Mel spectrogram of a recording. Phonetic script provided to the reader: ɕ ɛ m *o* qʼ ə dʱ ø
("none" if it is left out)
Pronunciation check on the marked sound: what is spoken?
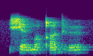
o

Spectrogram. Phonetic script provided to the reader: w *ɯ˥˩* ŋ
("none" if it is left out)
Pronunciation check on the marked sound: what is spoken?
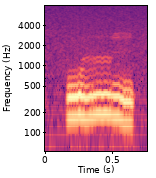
ɯ˥˩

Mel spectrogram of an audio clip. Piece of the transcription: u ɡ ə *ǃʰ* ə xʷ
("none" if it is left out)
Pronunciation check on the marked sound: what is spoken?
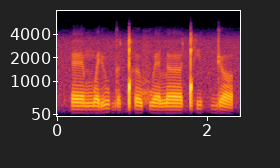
ǃʰ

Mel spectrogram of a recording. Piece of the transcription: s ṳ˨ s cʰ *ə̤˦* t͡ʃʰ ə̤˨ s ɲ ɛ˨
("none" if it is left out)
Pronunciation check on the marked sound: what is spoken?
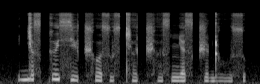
ə̤˨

